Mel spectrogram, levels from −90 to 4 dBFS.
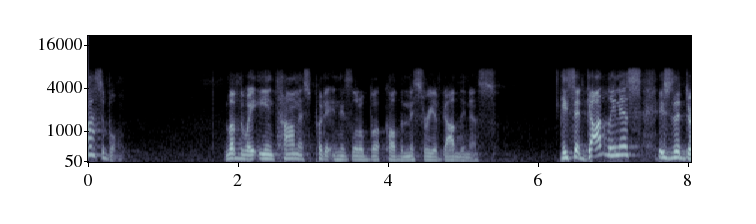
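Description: The background drops into a steady, smooth hiss from 0.69 to 1.65 s, briefly returns, then does so again from 1.69 to 1.81 s, just before "I love the way", and once more from 5.67 to 6.23 s. This is AMR comfort noise: the phone judged the talker silent, stopped sending speech frames, and the receiving end synthesised noise from a rough level-and-spectrum sketch, so the real ambience switches out. The wideband speech itself sounds clear.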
